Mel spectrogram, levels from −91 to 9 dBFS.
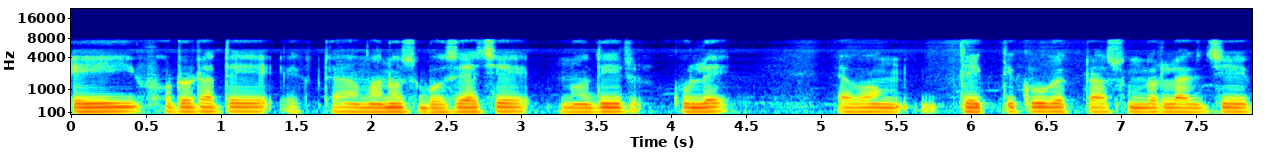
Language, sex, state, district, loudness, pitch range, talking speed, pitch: Bengali, male, Jharkhand, Jamtara, -16 LUFS, 115-125 Hz, 115 wpm, 120 Hz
